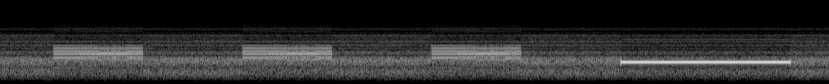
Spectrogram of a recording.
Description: Emergency Alert System (SAME) tones (header bursts, then the 1050 Hz attention tone), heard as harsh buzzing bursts, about 520.83 baud, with radio hiss.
